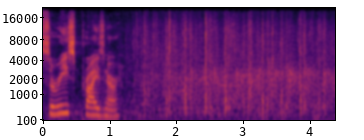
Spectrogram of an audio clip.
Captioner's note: applauding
